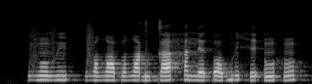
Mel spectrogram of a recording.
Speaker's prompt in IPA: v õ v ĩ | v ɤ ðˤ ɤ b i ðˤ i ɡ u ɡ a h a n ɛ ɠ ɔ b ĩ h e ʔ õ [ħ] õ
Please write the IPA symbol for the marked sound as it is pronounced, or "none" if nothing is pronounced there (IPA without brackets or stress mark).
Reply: h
